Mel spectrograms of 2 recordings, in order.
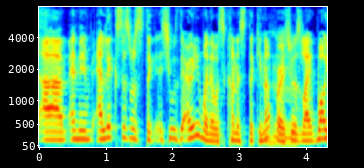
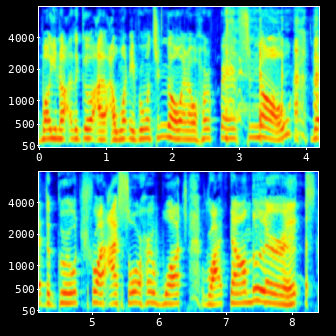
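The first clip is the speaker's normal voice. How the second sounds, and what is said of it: Imitates another person's voice. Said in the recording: “That's my impression of Alexis.”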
